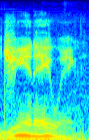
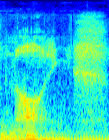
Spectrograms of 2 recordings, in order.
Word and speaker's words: Gnawing: A lot of people would pronounce that G and A wing, and it's gnawing.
